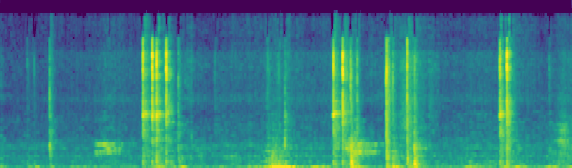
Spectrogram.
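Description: Sparse keystrokes clack on a computer keyboard as code is typed, irregular single taps and short bursts spread over several seconds, quiet and close.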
